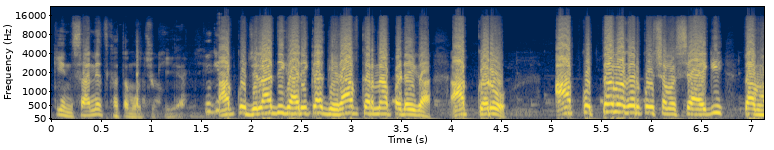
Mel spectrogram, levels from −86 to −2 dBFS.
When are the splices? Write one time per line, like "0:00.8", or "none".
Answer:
0:01.6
